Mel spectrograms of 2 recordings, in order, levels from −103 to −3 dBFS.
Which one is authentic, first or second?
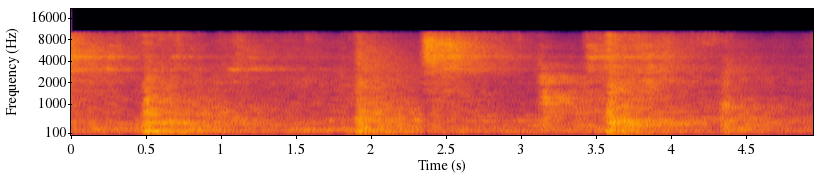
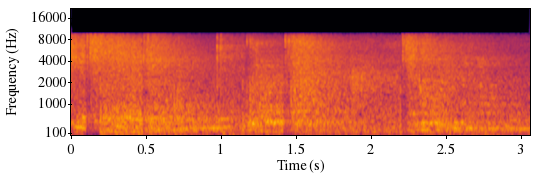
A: second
